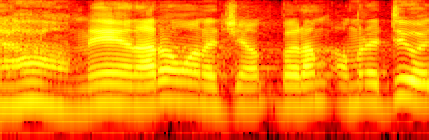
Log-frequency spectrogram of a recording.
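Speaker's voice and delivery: ordinary talk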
